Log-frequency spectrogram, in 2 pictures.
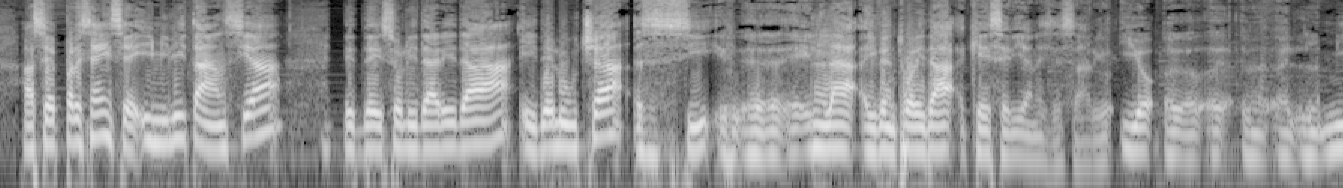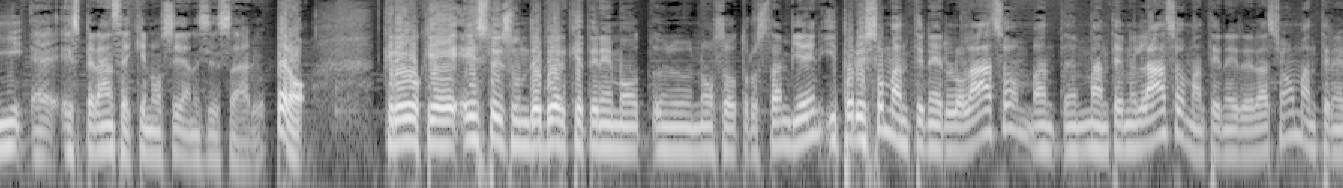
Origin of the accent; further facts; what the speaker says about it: Italy; Spanish is a second language; Por lo que puedo decir yo como italiano y como europeo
